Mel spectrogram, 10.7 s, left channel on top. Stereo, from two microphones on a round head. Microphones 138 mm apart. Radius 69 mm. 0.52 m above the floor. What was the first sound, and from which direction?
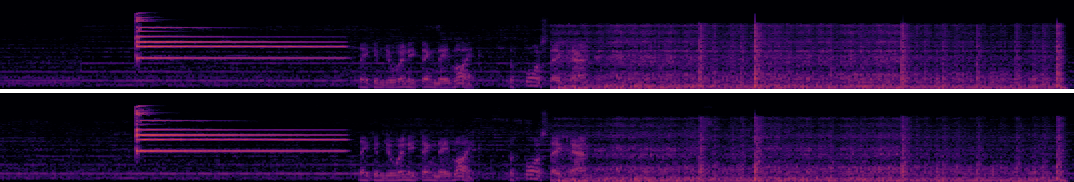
A bell, 20° right (ahead or behind).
